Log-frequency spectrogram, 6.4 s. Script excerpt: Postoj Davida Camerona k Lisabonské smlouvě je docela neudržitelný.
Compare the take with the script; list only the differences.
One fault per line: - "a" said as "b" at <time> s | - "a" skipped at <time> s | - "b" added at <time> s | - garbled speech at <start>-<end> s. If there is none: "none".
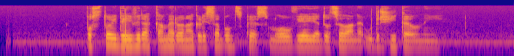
none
